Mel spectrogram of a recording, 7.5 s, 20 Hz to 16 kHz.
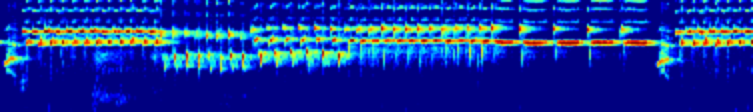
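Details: Spanish Timbrado canary, a bird from the 2020 season, in loud continuous song: fast rolling trills of repeated notes over sustained high whistled tones, changing tour every second or two without a break.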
